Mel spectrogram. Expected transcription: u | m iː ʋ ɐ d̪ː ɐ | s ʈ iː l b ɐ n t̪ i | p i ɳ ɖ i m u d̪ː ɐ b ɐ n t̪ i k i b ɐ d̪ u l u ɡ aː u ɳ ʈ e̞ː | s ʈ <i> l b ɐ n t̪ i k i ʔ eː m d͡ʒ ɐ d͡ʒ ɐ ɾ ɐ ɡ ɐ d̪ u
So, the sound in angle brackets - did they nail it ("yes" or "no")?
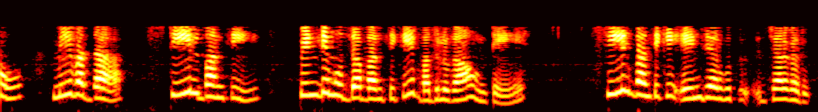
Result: no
